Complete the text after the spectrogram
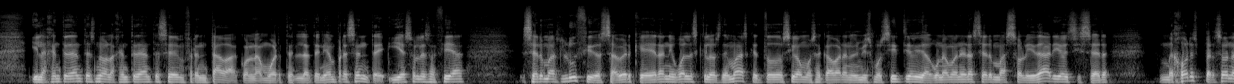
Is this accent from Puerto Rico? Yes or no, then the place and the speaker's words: no; Asturias, Spain; la gente de mi tierra siempre está triste, nunca vio salir el sol sin que al final lloviera. Entonces, como dicen, el rollo de Asturias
